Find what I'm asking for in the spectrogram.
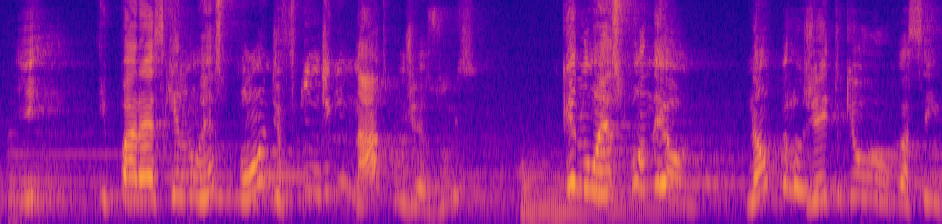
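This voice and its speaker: Man preaching in church, animated sermon, long hall reverb, soft music underneath. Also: extremely high pitch. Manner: animated, acts out quoted people in small voices. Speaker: pastor.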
